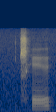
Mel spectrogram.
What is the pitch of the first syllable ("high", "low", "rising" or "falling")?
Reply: rising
